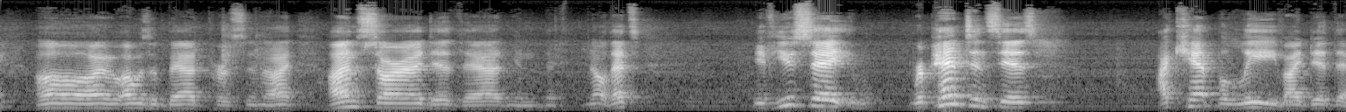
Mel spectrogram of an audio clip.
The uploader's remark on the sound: Recorded Live/Seminar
